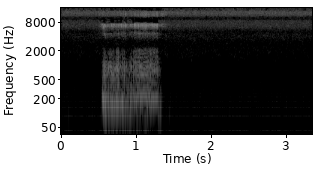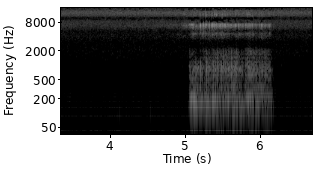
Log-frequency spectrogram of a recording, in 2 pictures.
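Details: Maltese in deep sleep under a blanket, snoring softly: two low, raspy snores, each about a second long, spaced roughly four seconds apart with quiet breathing between, over a faint constant high hum.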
